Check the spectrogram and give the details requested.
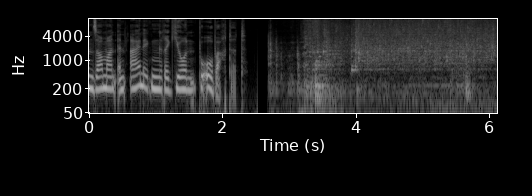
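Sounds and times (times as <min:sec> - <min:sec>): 
speech: 0:00.0 - 0:02.4
toilet flushing with drinking water: 0:03.1 - 0:06.1.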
